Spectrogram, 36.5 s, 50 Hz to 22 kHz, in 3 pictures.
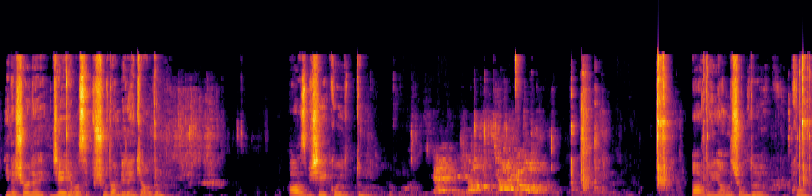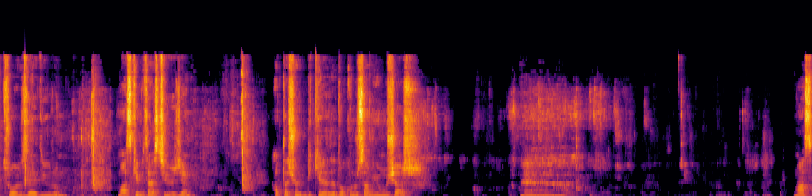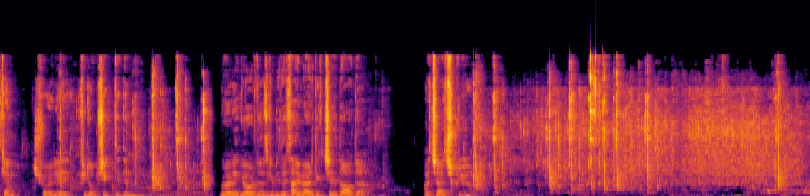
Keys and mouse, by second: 26.0 right click, 27.7 right click.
